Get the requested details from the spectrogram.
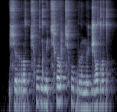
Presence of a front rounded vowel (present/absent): present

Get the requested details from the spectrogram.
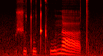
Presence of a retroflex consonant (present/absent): present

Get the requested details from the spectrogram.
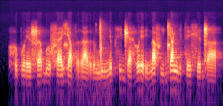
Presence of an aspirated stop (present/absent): absent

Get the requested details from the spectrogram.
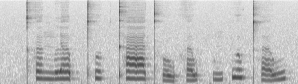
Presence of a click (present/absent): absent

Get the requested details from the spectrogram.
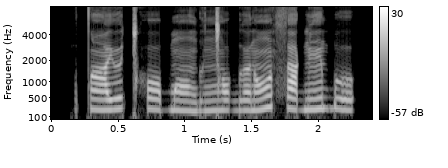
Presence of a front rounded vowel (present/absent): present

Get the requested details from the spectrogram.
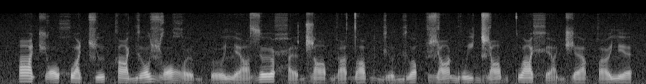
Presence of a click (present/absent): absent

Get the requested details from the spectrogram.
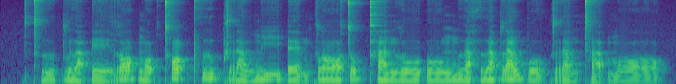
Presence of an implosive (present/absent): absent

